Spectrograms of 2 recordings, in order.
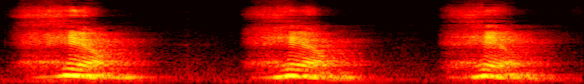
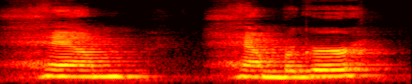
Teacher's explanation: Para você produzir ele, é como se você fosse fazer o som de E, só que abrindo bastante a boca, é um som que a mandíbula fica mais baixa mesmo. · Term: mistura do A com E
